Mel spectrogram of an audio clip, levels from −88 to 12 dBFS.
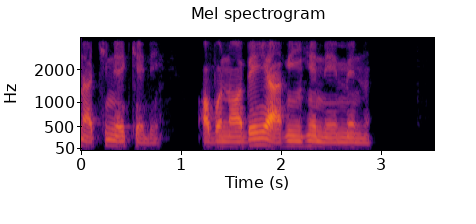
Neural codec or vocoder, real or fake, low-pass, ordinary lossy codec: none; real; 3.6 kHz; none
